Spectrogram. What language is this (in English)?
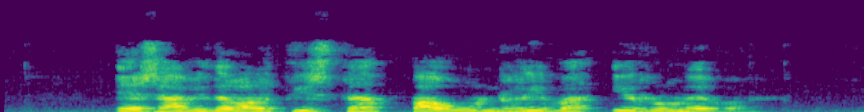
Catalan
